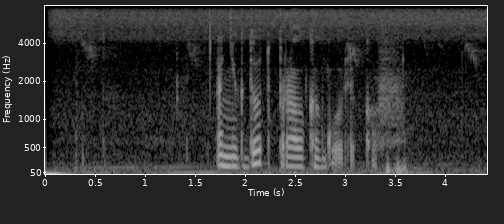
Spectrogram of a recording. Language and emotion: Russian, neutral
